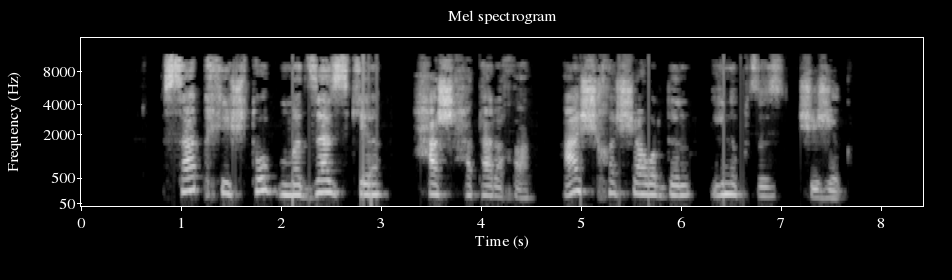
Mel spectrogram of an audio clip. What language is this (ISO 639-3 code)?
abk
